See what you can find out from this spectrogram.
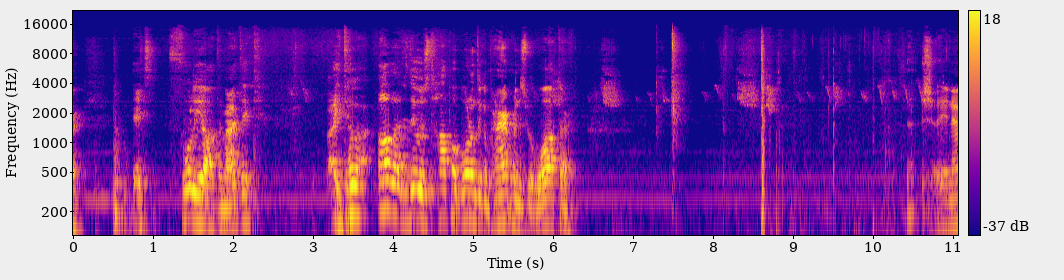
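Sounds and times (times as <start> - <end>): steady low hum: 0.0 - 11.0
sharp clicks: 7.3 - 7.7.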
